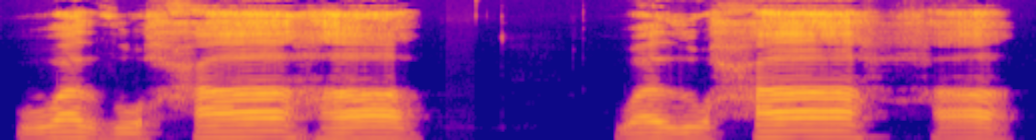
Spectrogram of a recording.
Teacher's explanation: پہلی جو ہا ہے اس کو حلق سے نکالیں گے، دوسری جو ہا ہے اس کو سینے سے نکالیں گے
